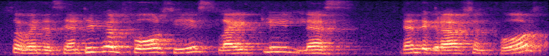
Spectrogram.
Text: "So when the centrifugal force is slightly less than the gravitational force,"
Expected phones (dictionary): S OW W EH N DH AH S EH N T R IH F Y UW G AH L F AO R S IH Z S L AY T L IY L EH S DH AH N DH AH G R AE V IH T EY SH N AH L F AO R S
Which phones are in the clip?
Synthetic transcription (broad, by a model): S OW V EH N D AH S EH N T IH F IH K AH L F AO R S IH Z S L AY T L IY L EH S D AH N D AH G R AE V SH AH N F AO R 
